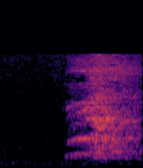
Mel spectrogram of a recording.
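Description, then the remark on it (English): A single sneeze bursts out after a brief quiet moment, sudden, with a breathy, rushing release that trails off. No one speaks. “Bless you.”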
